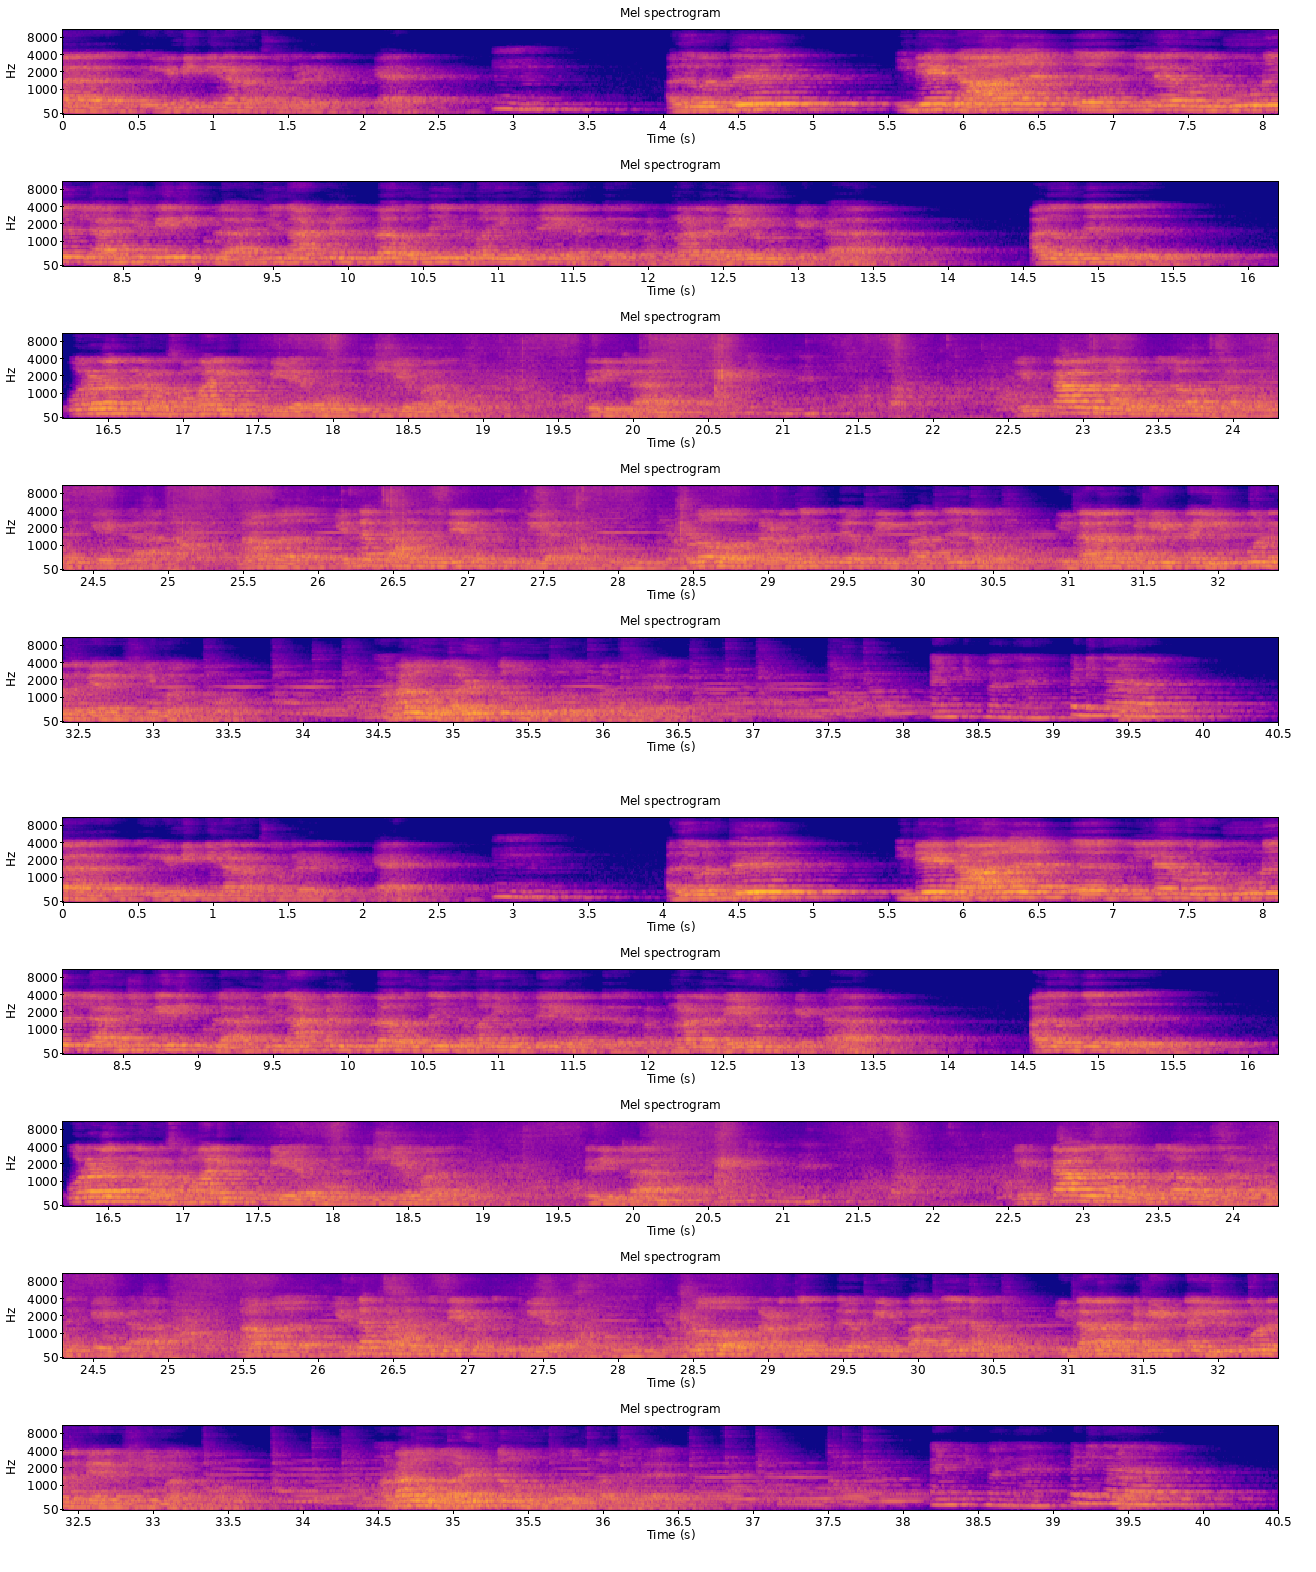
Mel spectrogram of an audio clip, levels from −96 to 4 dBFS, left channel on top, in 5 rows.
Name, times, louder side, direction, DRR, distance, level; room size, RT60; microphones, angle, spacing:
voice 1, 0.0-1.7 2.1-2.3 4.0-4.8 5.6-13.4 14.5-15.5 16.2-19.0 19.7-20.2 22.5-25.0 25.4-30.6 30.9-33.5 34.5-36.5 39.4-39.5, right 1 dB, 80° right, -6 dB, 1.0 m, -25 dB
voice 2, 2.9-3.2 20.1-21.3 34.5-34.7 38.2-39.7, left 1 dB, 10° left, -3 dB, 0.3 m, -34 dB
sound 1, 17.4-29.1, left 2 dB, 65° left, 0.6 m, -38 dB
sound 2, 23.2-38.0, equal, 35° right, 0.7 m, -40 dB
2.4 x 2.4 x 3.5 m, 1.5 s
head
